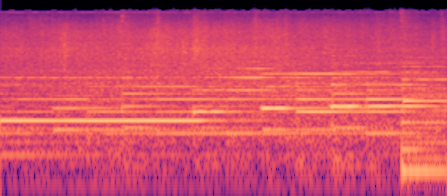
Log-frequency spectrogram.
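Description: Background music of long-held notes, with the melody moving to new pitches in the second half.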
